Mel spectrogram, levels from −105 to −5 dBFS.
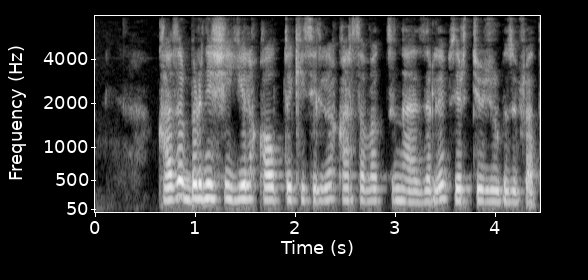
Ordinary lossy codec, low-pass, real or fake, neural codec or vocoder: none; none; real; none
